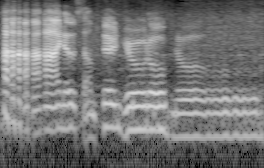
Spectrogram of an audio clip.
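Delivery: a slow, low, teasing drawl; slow deep taunt. Pretend. Taunting viewers with a slow, low singsong.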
